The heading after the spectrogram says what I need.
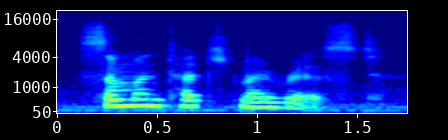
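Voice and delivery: ordinary delivery, nothing marked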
